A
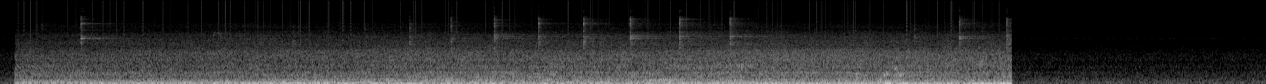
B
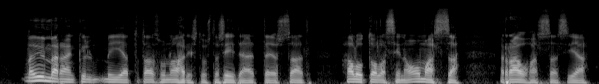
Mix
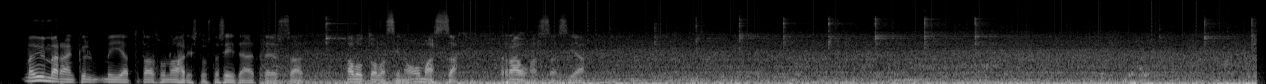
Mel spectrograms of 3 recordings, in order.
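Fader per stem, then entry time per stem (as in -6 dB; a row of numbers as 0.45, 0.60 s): -5.0, -6.5 dB; 2.45, 0.00 s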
